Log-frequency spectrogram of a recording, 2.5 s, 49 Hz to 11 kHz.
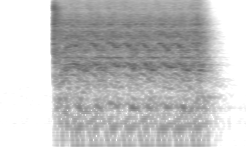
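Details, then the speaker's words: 1978 Datsun 280Z with 2JZ engine swap on ECUMaster Black standalone, first-ever crank test with ignition off, on an old used starter. Brief even cranking with steady rhythmic compression chugs; turns over healthily, definitely has compression. "It does. I was worried that that starter, it's an old used starter, might not be any good. But let's try one more time. We definitely got compression."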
